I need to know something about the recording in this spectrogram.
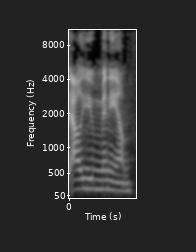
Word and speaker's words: aluminium: like Al no but that's the British way I think to say it it's aluminium um anyhow yes aluminium is how they say it yeah uh okay snow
